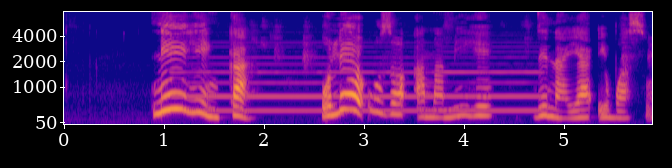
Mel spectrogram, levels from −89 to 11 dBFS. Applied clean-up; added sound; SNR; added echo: none; Wind instrument, woodwind instrument; 19 dB; none.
